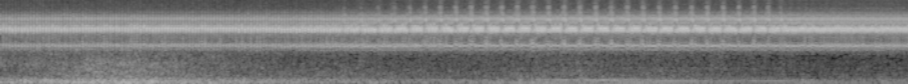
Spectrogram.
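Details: A steady high-pitched cicada drone breaks partway through into a fast, regular throbbing pulse that carries on to the end.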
